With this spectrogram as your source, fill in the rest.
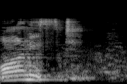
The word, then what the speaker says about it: honest: For example, honest, perfect, both of which end with strong syllables but are stressed on the first syllable.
